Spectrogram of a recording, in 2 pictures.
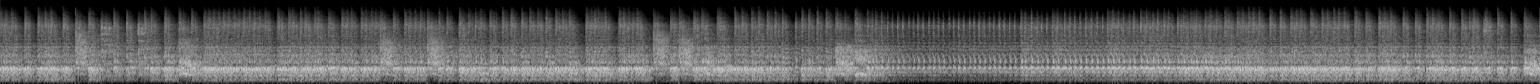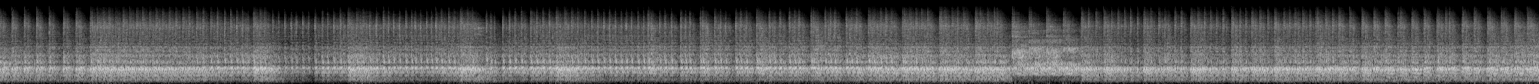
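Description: A high-tension marching snare drum played solo: dense rolls and fast rudimental sticking with scattered accented strokes over the drum's steady high ring. It briefly drops softer about nine and eighteen seconds in.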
